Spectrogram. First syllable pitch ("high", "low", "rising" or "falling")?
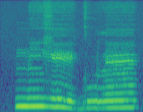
high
